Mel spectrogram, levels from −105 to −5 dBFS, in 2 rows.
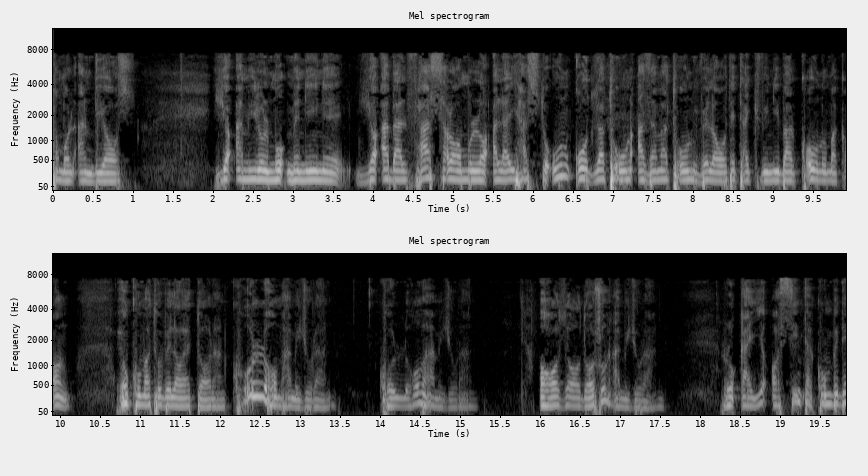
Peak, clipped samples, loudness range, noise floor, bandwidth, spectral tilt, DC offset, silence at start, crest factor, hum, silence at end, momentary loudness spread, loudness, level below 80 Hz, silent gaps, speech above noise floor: -20 dBFS; under 0.1%; 9 LU; -89 dBFS; 7.4 kHz; -7.5 dB/octave; under 0.1%; 0 s; 24 dB; none; 0 s; 15 LU; -44 LUFS; -62 dBFS; none; 46 dB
